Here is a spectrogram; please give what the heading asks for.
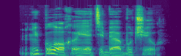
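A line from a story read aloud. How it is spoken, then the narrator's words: Wry grunt. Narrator (Russian): хмыкнул он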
